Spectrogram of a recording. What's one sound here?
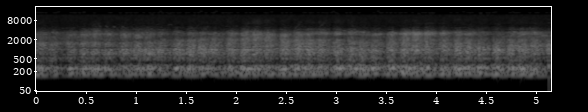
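A steam locomotive chuffs rapidly as it pulls along the track.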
